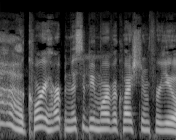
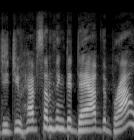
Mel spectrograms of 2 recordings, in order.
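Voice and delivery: usual speaking voice

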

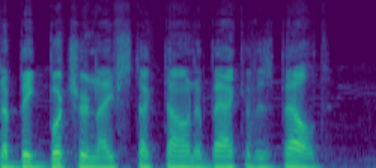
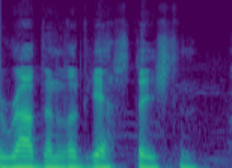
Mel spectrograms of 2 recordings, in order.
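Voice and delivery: ordinary talk

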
